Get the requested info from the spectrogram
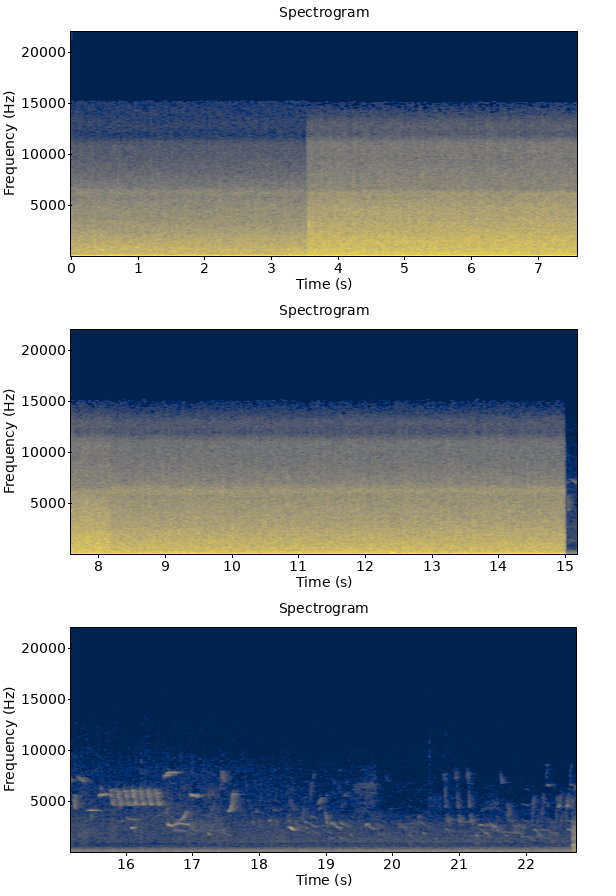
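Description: Loud, steady rushing of water in a canal lock, with a low steady hum underneath; it grows louder about four seconds in. About fifteen seconds in it cuts off abruptly to a quiet canal bank with faint bird chirps.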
